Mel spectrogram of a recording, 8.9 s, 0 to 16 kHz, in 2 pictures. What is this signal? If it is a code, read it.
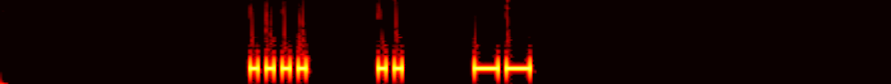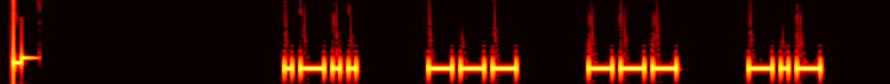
Morse code, heard as a keyed tone, about 31 wpm, spaced as for 17 wpm, 700 Hz. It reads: HIM LOOK
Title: 3x Character Spacing - Top 100 Words - 30wpm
